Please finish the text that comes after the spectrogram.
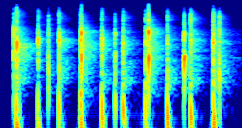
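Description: Brief, small applause in a Tallinn studio welcoming a guest, the Tartu Bigbank head coach, after the team's Estonian cup win: a quick run of about a dozen sharp, crisp hand claps in a slightly uneven rhythm, over in under two seconds, with no one speaking.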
